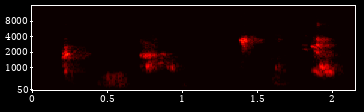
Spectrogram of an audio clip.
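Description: About half a dozen short, high-pitched vocal calls in quick succession, each lasting a fraction of a second.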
